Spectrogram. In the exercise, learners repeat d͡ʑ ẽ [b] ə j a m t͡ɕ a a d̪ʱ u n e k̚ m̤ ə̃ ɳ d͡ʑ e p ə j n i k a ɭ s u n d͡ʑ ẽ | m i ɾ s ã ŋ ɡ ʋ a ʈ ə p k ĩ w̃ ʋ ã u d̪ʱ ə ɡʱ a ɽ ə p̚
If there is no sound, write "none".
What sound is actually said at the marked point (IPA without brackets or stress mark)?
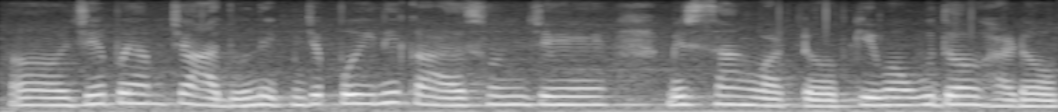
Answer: p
